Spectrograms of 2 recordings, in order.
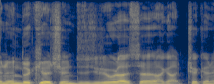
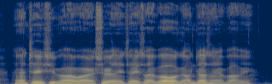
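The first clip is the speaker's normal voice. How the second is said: put-on slurred, low, soft teenage mumbling, consonants swallowed; 4 semitones lower, 6 dB quieter than usual. Before an articulation exercise, the speaker reads a written sentence in teen mumble voice. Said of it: "just read it in teen mumble voice".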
